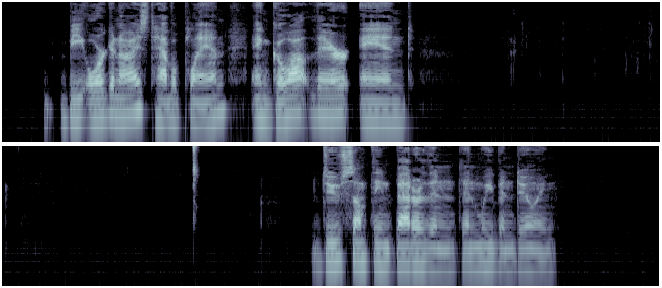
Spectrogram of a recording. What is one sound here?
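A middle-aged man talks calmly and close up, with pauses.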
